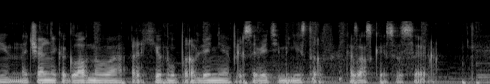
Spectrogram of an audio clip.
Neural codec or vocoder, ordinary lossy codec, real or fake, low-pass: none; none; real; none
